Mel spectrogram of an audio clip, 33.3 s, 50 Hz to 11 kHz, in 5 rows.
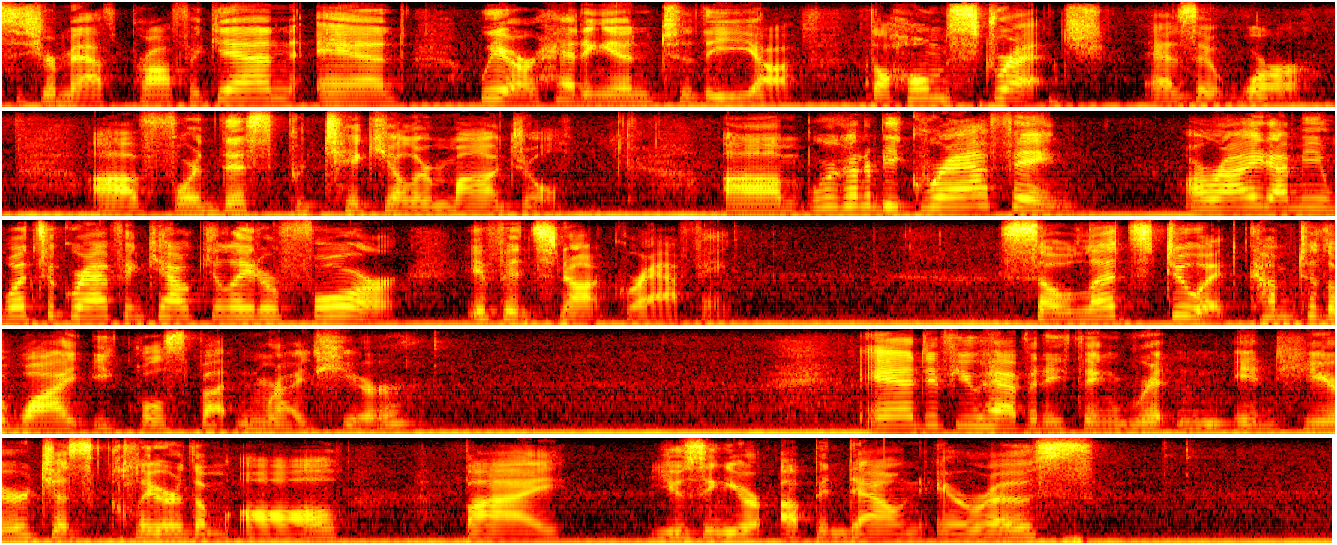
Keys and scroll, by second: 32.0 Down, 32.4 Down.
